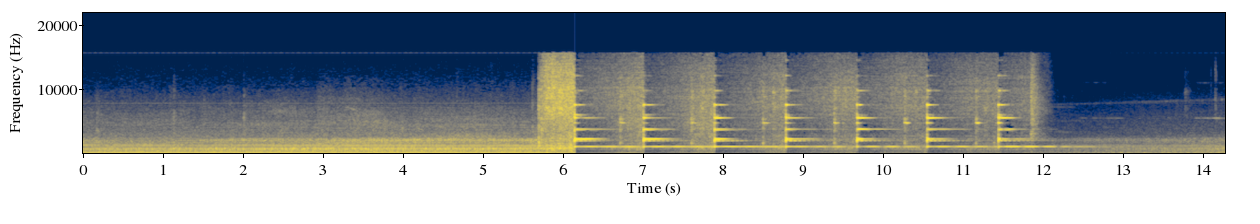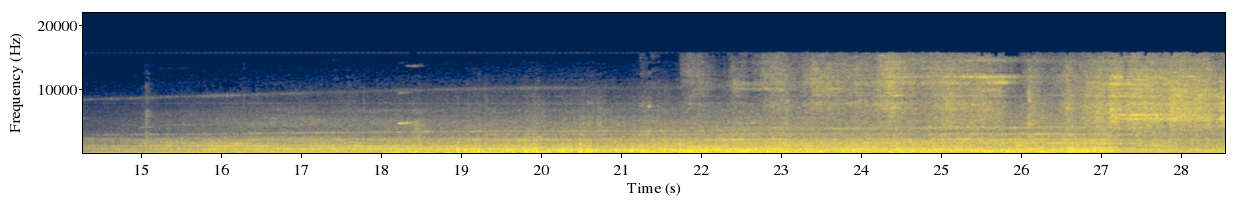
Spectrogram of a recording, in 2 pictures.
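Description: NJ Transit multilevel commuter train pulling out: a steady low hum at first, then a bell rings about eight times, evenly spaced. After that the coaches roll past with a rumble and rattle that builds and stays loud.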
